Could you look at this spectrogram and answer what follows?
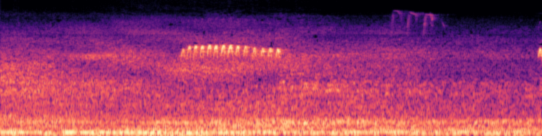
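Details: Eurasian nuthatch (Sitta europaea) song: one quick trill of about eight clear, even whistled notes, with a couple of faint high fragments, over a steady rumble of traffic.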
